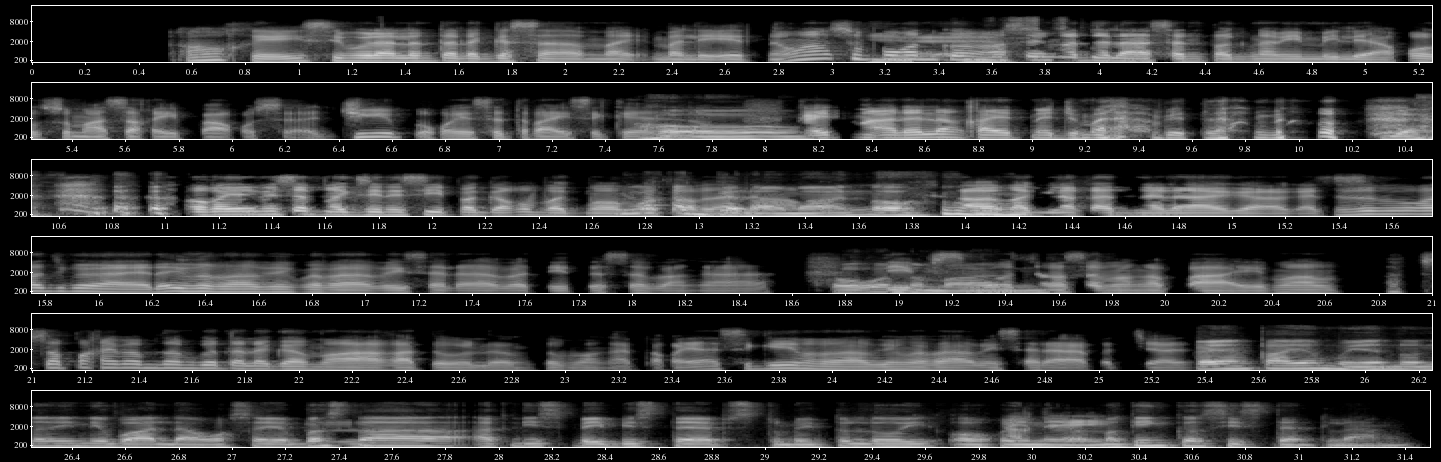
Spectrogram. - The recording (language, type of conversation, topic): Filipino, advice, Paano ako magiging mas disiplinado at makakabuo ng regular na pang-araw-araw na gawain?
- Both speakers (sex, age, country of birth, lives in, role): male, 25-29, Philippines, Philippines, advisor; male, 35-39, Philippines, Philippines, user
- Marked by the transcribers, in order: other background noise; laughing while speaking: "malapit lang, no?"; laughing while speaking: "Yeah"; laughing while speaking: "oo"; in English: "at least baby steps"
